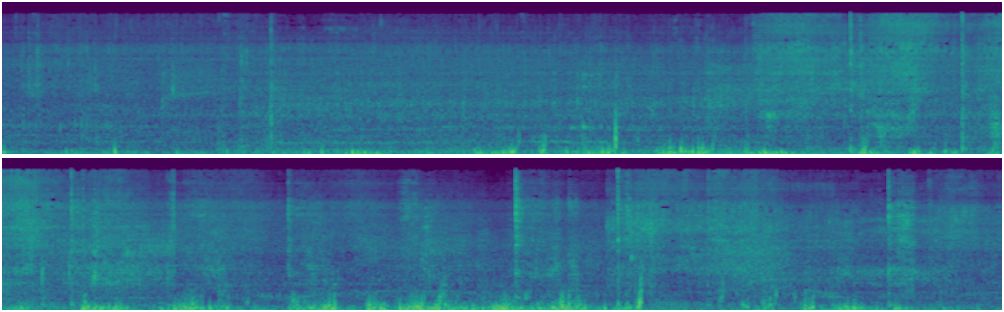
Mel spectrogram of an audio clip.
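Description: Raw chicken pieces sizzling in hot spiced oil in a kadai, stirred with a metal spatula that scrapes and clicks against the pan. The sizzle swells twice, about eight seconds in and again near the end.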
